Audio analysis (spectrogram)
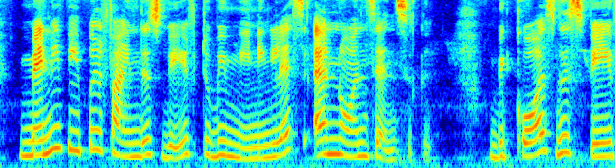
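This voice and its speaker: Over noticeable background noise, a woman speaks at a fairly quick pace in a fairly high pitch with lively intonation. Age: young. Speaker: student debater. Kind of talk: debate speech to camera.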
